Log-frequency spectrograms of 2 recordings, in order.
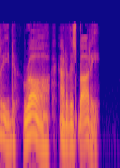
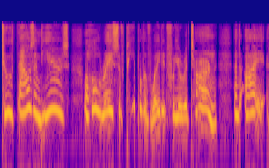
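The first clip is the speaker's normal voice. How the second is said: desperate outburst; 6 dB louder than usual. Acted. Priest begging the returned figure to understand, rising in desperation. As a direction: pour it out, rising to a cry.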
